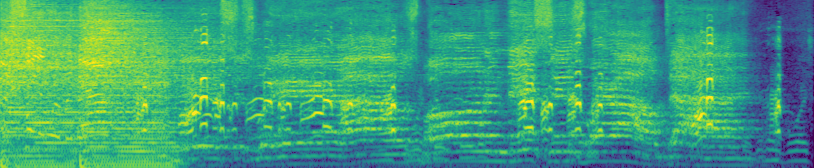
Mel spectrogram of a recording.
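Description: Music with a heavy bass line cuts off about two seconds in, giving way to a flock of Canada geese honking, many short calls overlapping.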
